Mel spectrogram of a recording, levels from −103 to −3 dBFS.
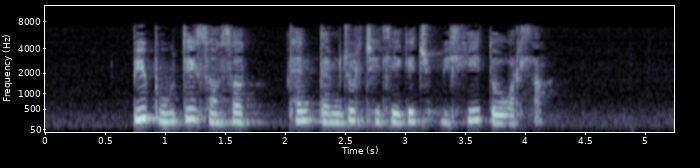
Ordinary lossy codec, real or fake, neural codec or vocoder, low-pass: AAC, 48 kbps; real; none; 7.2 kHz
